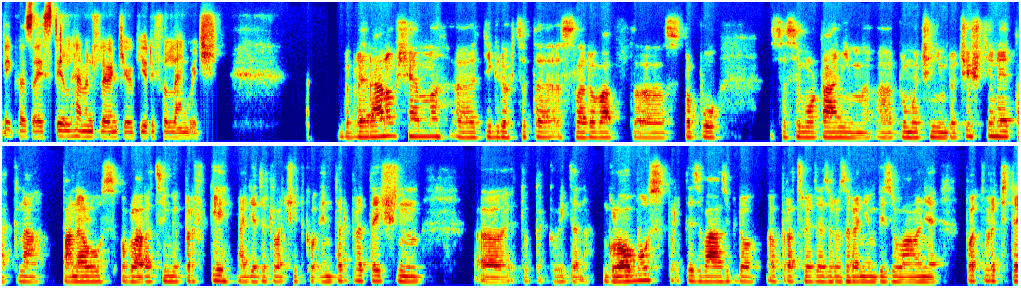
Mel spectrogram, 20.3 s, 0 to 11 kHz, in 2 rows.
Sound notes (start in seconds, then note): 7.5 speaking Czech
